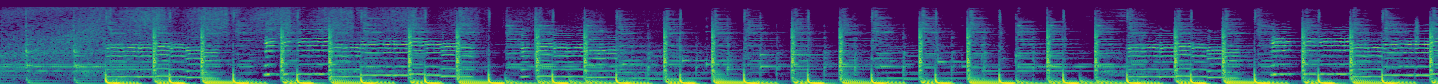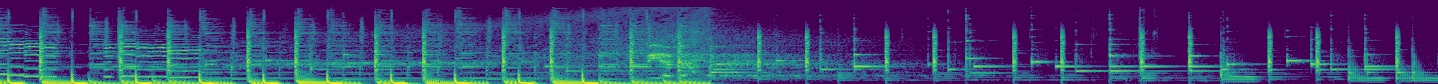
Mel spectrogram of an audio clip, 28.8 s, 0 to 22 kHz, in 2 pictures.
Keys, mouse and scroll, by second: 2.2 click, 7.1 ctrl+d, 8.4 click, 11.1 click, 12.0 2, 13.6 click, 13.8 click, 15.0 Return, 16.7 ctrl+d, 19.7 click, 20.3 3, 20.6 Return, 22.2 Return, 22.3 click, 22.9 3, 23.2 Return, 24.7 click, 25.2 ctrl+d.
